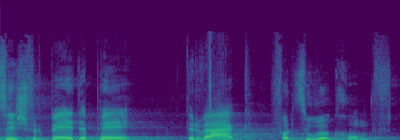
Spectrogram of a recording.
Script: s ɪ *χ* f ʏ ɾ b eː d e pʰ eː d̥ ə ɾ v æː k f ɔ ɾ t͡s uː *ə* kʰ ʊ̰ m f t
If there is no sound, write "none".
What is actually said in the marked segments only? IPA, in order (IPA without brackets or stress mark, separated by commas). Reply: ʃ, ə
